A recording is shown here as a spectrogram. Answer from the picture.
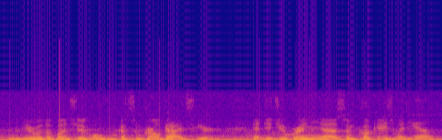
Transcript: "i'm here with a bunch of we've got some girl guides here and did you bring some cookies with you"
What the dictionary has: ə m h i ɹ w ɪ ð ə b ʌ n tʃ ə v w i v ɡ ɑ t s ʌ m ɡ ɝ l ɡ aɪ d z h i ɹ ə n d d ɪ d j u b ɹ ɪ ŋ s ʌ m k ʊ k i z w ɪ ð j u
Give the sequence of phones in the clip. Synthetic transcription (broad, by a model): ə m h i ɹ w ɪ ð ə b ʌ n tʃ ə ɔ w i v ɡ ɑ t s ʌ m ɡ ɝ l ɡ aɪ d z h i ɹ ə n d d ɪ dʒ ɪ b ɹ ɪ ŋ s ʌ m k ʊ k i z w ɪ ð j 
